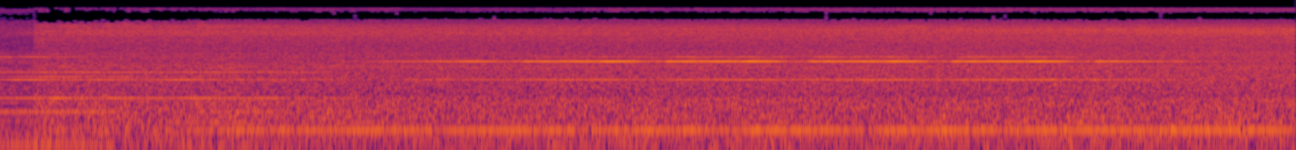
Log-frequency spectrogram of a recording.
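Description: Steady rush of a stream cascading down bare rock.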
